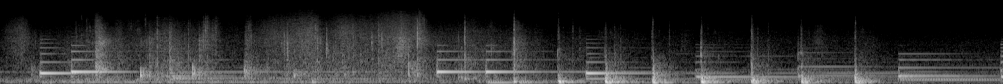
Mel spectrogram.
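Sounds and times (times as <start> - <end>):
held piano notes stepping downward: 0.0 - 10.0.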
